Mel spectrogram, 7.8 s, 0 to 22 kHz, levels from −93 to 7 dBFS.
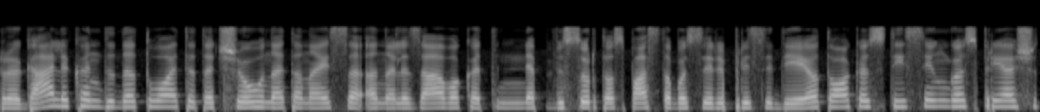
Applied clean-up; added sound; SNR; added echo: none; none; none; none.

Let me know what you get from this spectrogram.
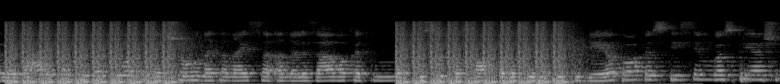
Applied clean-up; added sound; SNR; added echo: none; Gunshot, gunfire; -1 dB; reverberation time 0.6 s.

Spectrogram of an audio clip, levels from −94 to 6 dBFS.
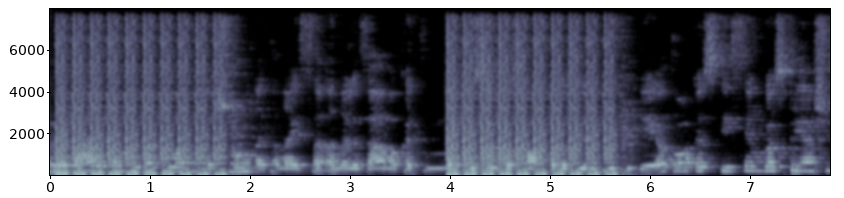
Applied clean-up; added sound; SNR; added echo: classical method WPE with log-MMSE.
